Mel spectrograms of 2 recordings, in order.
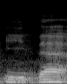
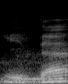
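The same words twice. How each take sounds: The two takes are said the same way.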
